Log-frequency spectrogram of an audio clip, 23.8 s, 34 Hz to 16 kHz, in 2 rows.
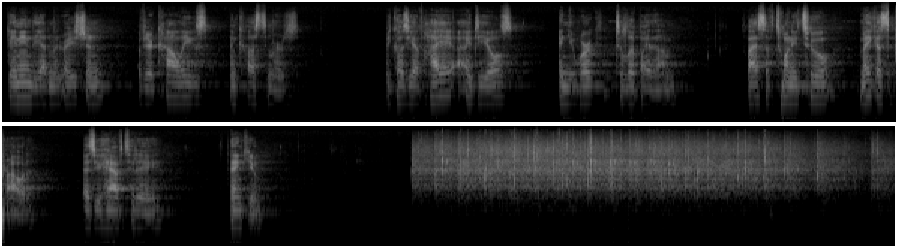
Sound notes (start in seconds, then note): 17.3 applause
